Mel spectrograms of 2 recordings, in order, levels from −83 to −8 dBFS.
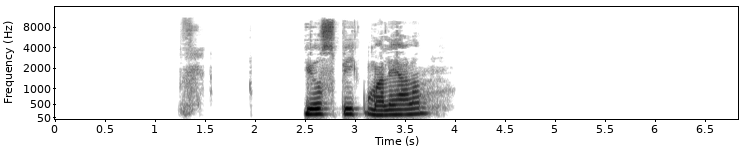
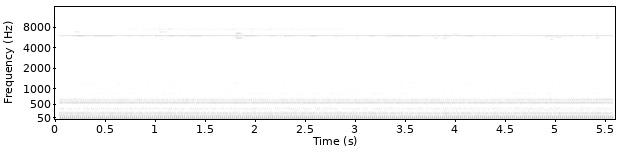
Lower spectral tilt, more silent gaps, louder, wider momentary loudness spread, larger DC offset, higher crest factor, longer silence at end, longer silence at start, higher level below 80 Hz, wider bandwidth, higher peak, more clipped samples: first, -6 dB/octave vs -3 dB/octave; first, 1.59-1.93 s, 1.99-2.48 s vs none; first, -14 LUFS vs -65 LUFS; first, 6 LU vs 2 LU; neither; first, 20 dB vs 14 dB; first, 3.1 s vs 0 s; first, 1.3 s vs 0 s; first, -62 dBFS vs -74 dBFS; about the same, 11 kHz vs 11 kHz; first, 0 dBFS vs -54 dBFS; neither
